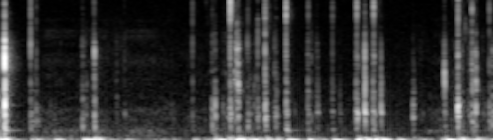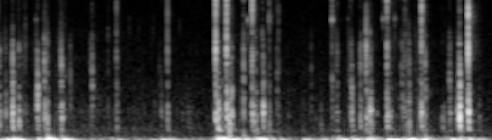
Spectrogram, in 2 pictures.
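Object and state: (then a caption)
Plastic keyboard being typed on. Long painted nails and fingertips type rapidly on a pastel plastic typewriter-style computer keyboard with round retro keycaps and hollow keys. Bursts of sharp, bright plastic clicks and taps come in quick runs, separated by brief pauses, over a steady low rumble.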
